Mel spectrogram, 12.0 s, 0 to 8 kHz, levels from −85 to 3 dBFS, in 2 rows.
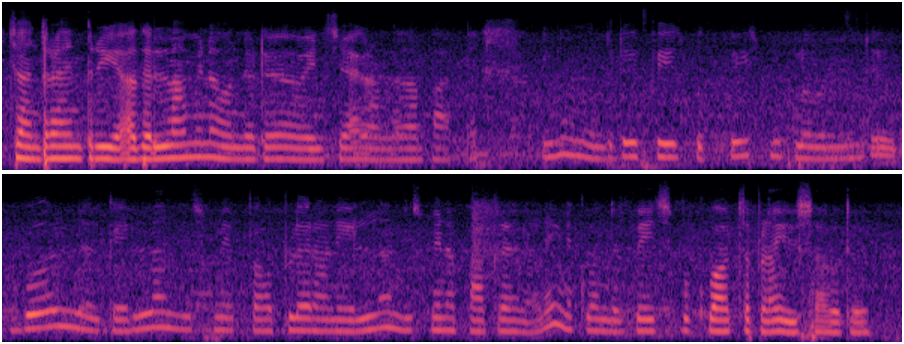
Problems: low volume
